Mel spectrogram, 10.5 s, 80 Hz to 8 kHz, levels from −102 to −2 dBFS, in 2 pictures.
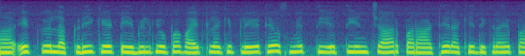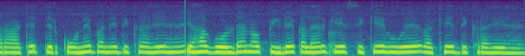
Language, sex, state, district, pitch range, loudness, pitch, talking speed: Hindi, female, Jharkhand, Sahebganj, 230-250 Hz, -17 LUFS, 240 Hz, 210 wpm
